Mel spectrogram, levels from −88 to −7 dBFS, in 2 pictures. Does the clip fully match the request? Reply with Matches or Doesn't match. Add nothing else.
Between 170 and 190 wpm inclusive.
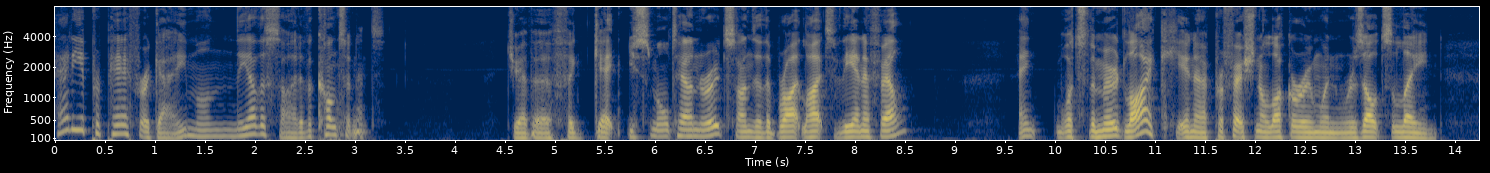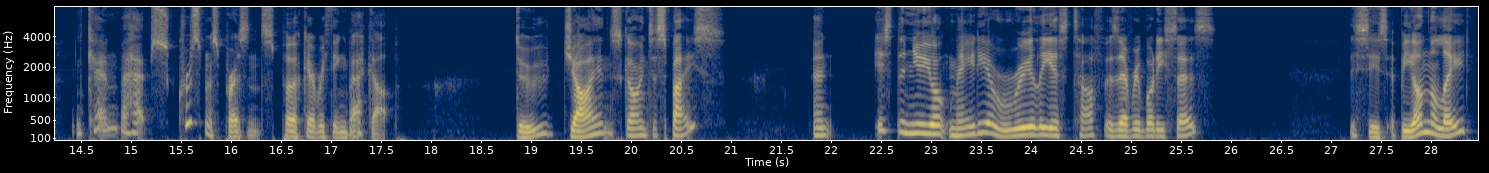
Doesn't match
